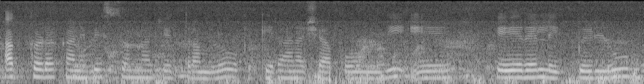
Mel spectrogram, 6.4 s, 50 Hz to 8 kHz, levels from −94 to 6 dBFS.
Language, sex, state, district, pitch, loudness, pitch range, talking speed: Telugu, female, Andhra Pradesh, Sri Satya Sai, 215 Hz, -19 LUFS, 200-225 Hz, 100 wpm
